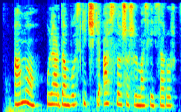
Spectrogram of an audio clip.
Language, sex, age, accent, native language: Uzbek, female, 19-29, Surxondaryo, Uzbek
